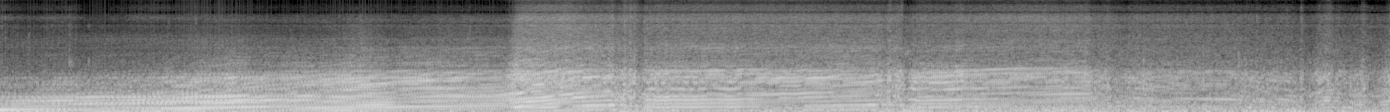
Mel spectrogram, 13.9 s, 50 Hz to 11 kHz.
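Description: A Ford Mustang GT350 revs hard through first gear, its engine note climbing, then dipping briefly at the 1-2 shift before rising again, loud and close with no talking.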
